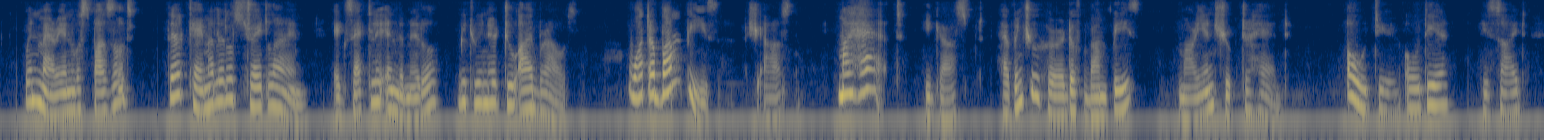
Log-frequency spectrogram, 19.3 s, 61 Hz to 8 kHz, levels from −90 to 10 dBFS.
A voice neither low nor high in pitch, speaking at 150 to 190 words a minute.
No: medium, 145 Hz; slow, 135 wpm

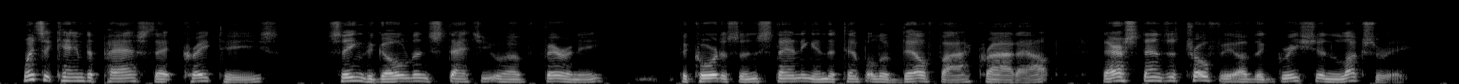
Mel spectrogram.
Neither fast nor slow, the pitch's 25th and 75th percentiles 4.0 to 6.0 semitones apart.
No: slow, 125 wpm; average, 4.3 semitones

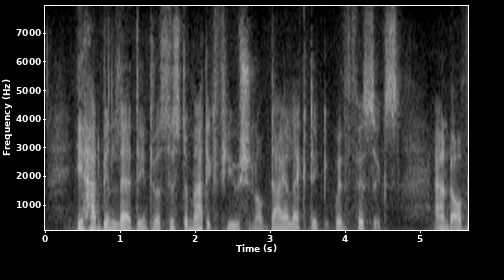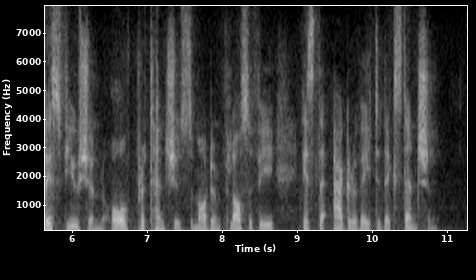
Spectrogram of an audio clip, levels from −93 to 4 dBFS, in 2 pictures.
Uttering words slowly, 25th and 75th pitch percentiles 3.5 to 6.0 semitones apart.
Yes: slow, 130 wpm; average, 5.0 semitones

